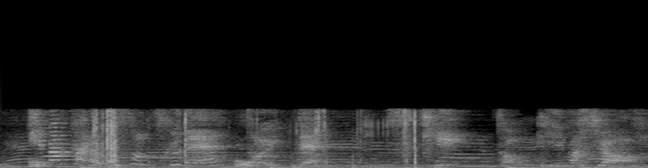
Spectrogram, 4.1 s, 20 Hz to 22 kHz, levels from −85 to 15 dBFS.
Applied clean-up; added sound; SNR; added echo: none; Camera; 1 dB; reverberation time 0.3 s.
